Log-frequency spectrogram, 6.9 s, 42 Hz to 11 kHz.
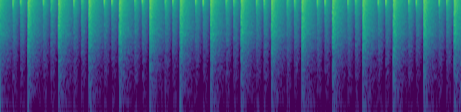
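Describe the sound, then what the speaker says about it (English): Synthesized open and closed hi-hats from a Poison 202 synth tick in a fast, steady pattern of bright noisy hits, short closed ticks alternating with longer-decaying open ones, clean and alone. "I also made an open hi-hat and a closed hi-hat,"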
